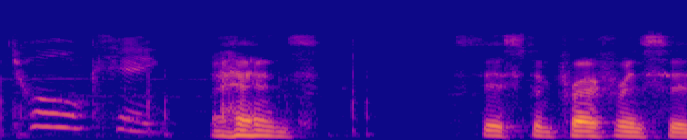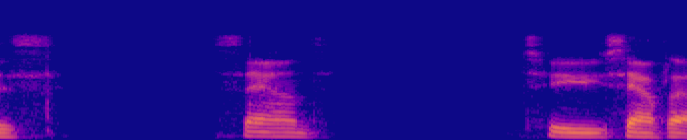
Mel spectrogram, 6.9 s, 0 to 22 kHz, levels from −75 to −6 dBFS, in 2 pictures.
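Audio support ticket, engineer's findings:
Scattered short gaps, 1.69 to 2.56 s. About five brief ticks and smears. Each lasts no more than about 15 ms, roughly 50 ms in total. Probable component: jitter buffer after lost or late packets. Receiver concealment extends the last sound over each hole. Opus call path, audio band-limited at 8 kHz.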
